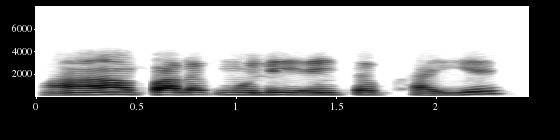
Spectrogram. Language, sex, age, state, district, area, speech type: Hindi, female, 30-45, Uttar Pradesh, Mau, rural, conversation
